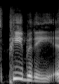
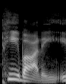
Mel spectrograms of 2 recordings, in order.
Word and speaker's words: Peabody: No, it's like, it's Peabody. It's not Peabody. Even though it's spelled Peabody, it's Peabody.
